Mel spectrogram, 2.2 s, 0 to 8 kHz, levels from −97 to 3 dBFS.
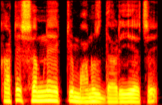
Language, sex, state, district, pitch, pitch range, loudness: Bengali, male, West Bengal, Cooch Behar, 115 Hz, 105-130 Hz, -17 LUFS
